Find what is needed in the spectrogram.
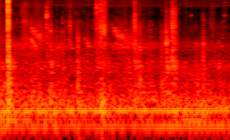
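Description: Light metal clicks and taps of a small brass hook-and-eye latch as the hook is worked into its eye, the sharpest click at the very start and a few more about a second in, over a steady low hum.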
